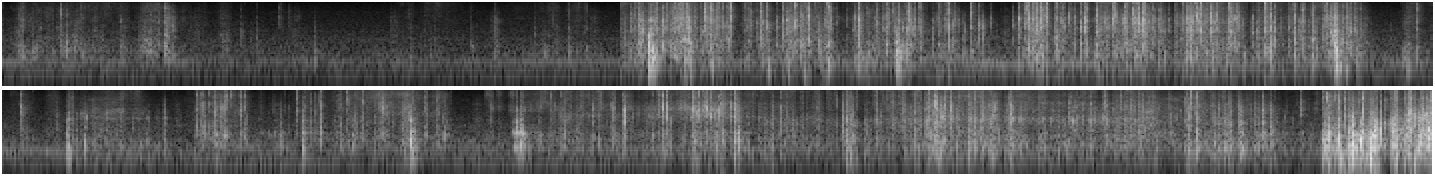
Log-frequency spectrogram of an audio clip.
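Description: Plastic bags and tissue-paper packing crinkling and rustling as parts are handled and lifted out of a box. The first few seconds hold only faint handling. Loud crinkling starts about six seconds in and goes on in uneven spells with short pauses, loudest near the end.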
